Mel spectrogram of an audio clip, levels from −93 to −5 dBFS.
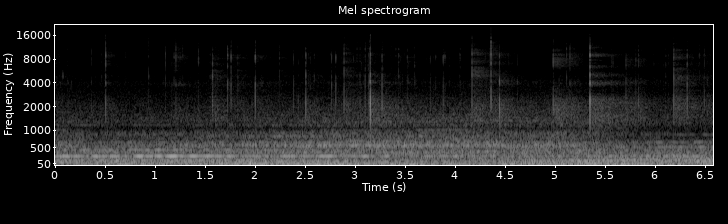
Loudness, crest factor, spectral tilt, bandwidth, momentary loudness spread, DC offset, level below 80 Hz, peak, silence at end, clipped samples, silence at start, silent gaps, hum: -47 LUFS; 20 dB; -7 dB/octave; 16 kHz; 4 LU; under 0.1%; -50 dBFS; -26 dBFS; 0 s; under 0.1%; 0 s; none; none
